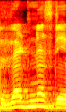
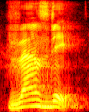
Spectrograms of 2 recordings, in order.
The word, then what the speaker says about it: Wednesday: वेंसडे अक्सर लोग बहुत कम बोलते हैं, वेडनेसडे बोलते हैं, ये रॉन्ग है। सैटरडे बहुत कम सुनाई देता है, लोग सैटरडे पढ़ते हैं, ये भी रॉन्ग है। तो please pronounce correctly. वेंसडे, वेंसडे में डी साइलेंट है।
